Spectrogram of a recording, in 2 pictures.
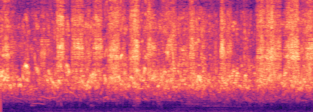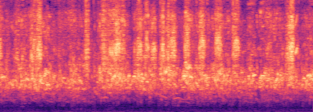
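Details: Aviary colony of Australian budgies singing and chirping: unbroken high chatter with many overlapping short chirps, some sharper squawks standing out, steady loudness throughout.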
